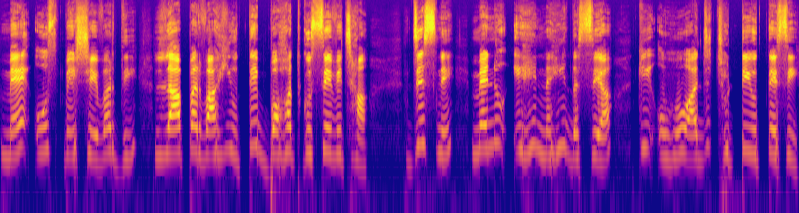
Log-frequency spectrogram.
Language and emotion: Punjabi, angry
